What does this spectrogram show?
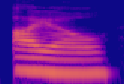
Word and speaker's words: aisle: Alex found his favorite items in aisle 5 at the store. Remember, the S is silent. It's pronounced IL.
